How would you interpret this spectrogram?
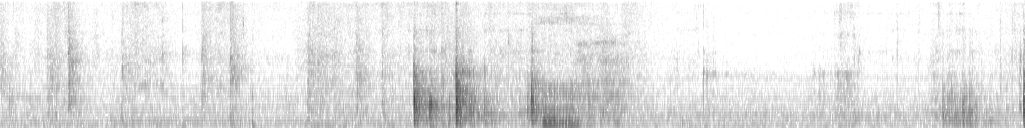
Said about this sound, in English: Sip of coffee.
